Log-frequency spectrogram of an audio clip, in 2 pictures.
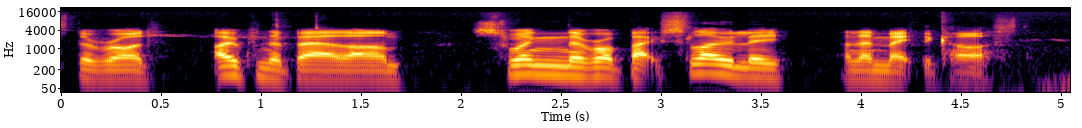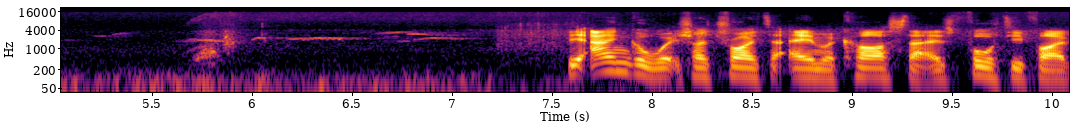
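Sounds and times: faint bird chirps: 0.4 - 1.0, 4.7 - 7.2.

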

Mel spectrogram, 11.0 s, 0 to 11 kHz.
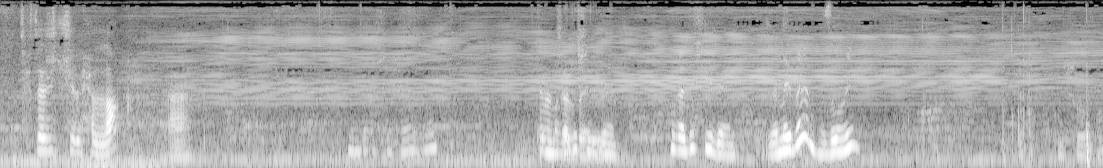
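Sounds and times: electric hair clipper buzzing: 0.0 - 11.0.

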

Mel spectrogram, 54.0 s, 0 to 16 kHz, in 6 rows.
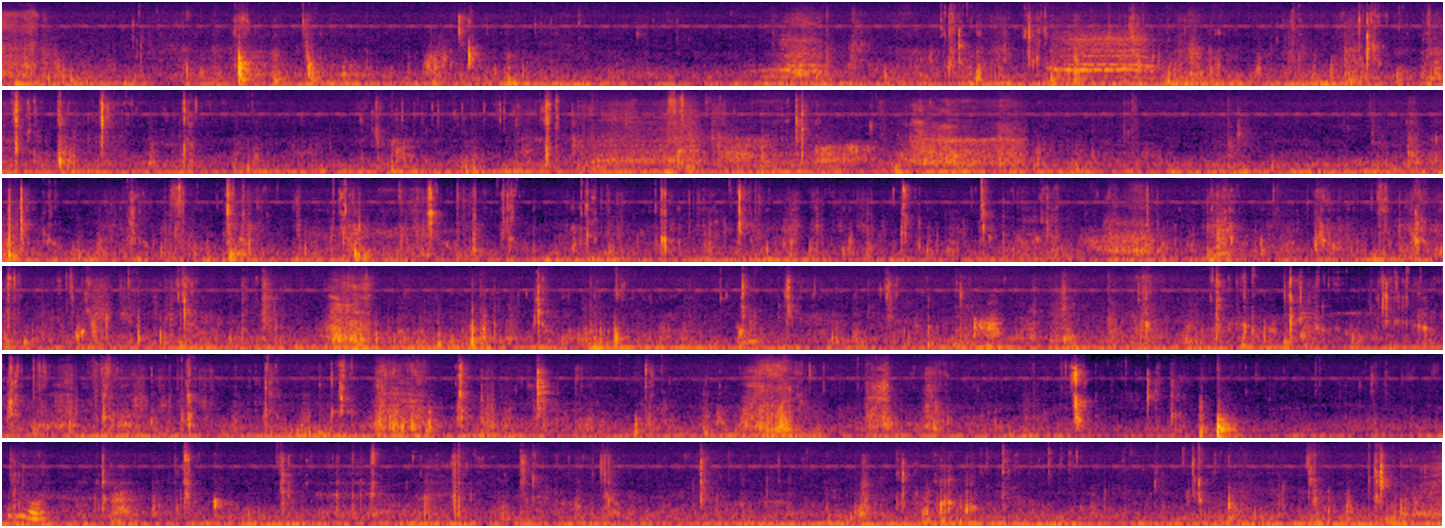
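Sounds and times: person chewing food: 4.8 - 16.1, 17.5 - 54.0.

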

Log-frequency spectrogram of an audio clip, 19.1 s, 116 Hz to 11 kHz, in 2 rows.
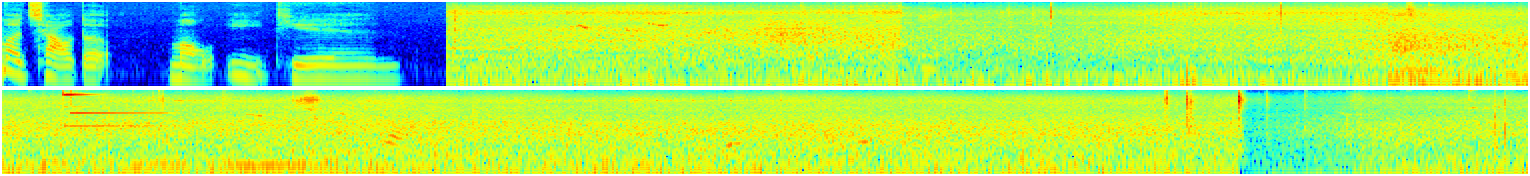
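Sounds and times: street traffic: 2.8 - 19.0
short high beep: 9.9 - 10.7.

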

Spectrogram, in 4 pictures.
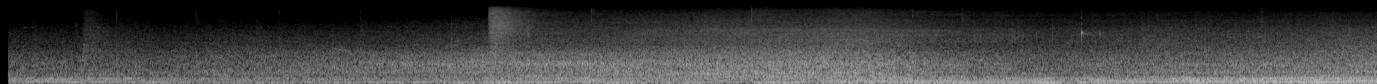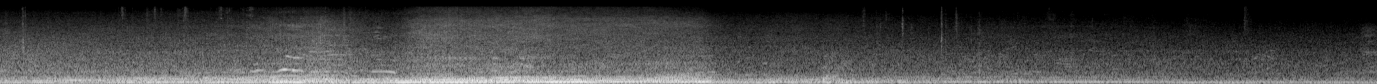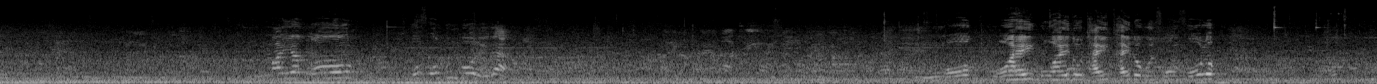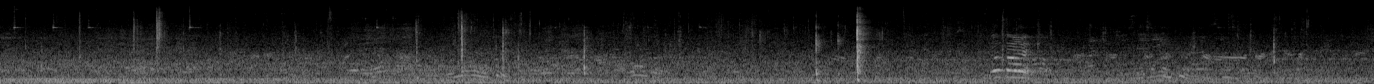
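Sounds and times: city street traffic: 0.1 - 55.0
heavy vehicle passing: 3.1 - 28.3.

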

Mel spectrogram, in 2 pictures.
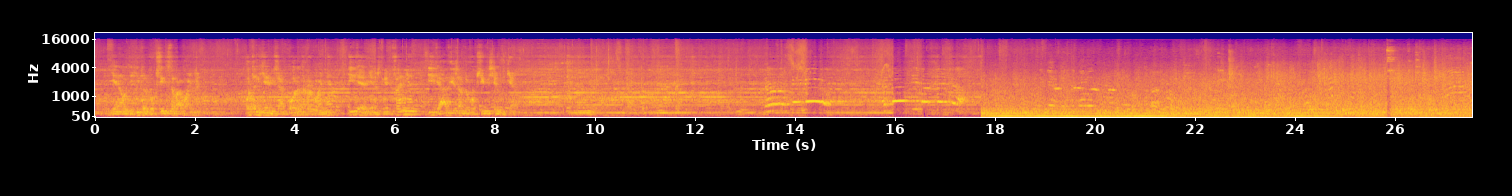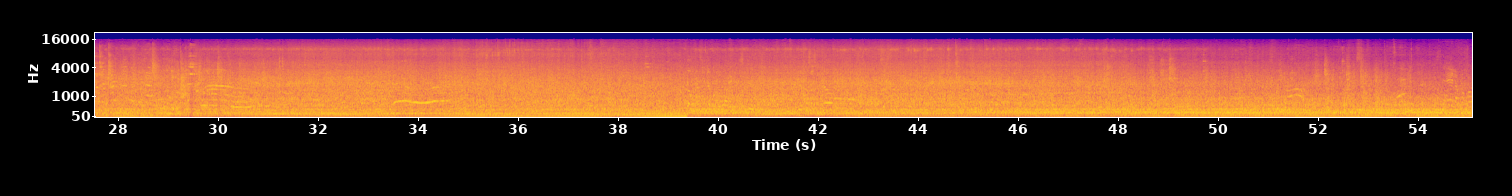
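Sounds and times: train wheels on rails: 0.0 - 55.0.

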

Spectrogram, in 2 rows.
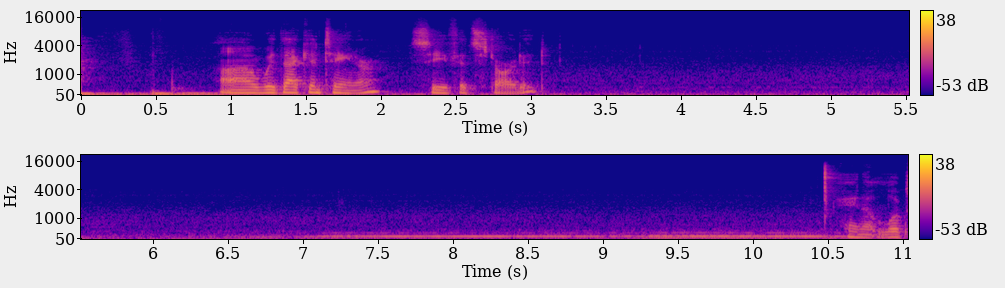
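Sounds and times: faint background noise: 0.0 - 11.0
low steady hum: 0.0 - 11.0.

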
